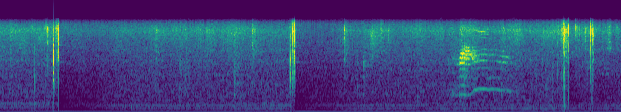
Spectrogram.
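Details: Pet cat guarding its Arizona home against a visiting desert cat; one short, tense, falling meow late in the recording, surrounded by loud sharp clicks and knocks over a constant low hum.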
